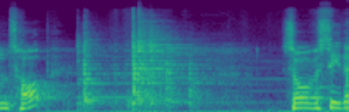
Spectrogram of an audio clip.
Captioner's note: metal clanking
